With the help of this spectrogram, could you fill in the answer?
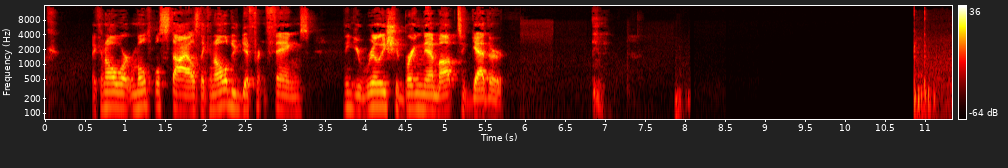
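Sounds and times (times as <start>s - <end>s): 
speech: 0.6s - 5.8s, 6.8s - 7.0s
coughing: 6.8s - 7.1s.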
